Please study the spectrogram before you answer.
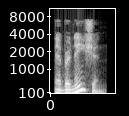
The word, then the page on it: eburnation: British English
